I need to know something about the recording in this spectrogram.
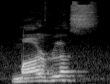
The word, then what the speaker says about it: marvelous: मार्वलस actually English में आर का जो प्रोनाउंसिएशन है उसको ओमिट करने का एक ट्रेडिशन है, जिसे हम ध्यान में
